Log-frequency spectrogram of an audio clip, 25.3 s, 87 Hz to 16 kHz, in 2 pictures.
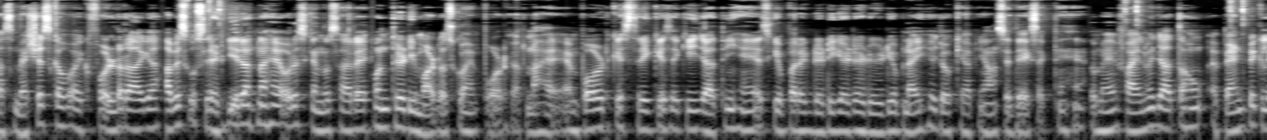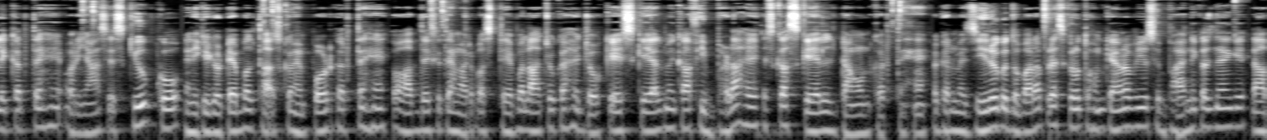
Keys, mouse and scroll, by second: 2.2 click, 11.2 click, 11.3 click, 15.3 click, 20.2 click, 21.7 click, 23.9 scroll down 1, 24.9 middle click, 25.0-25.3 middle drag.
